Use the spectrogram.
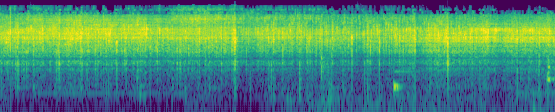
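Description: Bacon fries in a pan, a loud, dense, continuous sizzle with crackling pops scattered throughout, steady and close for several seconds with no talking.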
